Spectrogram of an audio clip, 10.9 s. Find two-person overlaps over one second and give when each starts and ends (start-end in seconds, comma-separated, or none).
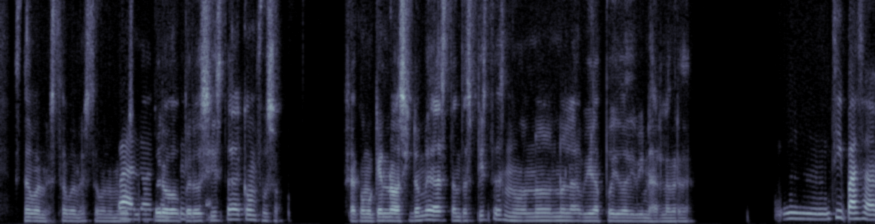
1.4-2.7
